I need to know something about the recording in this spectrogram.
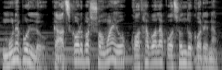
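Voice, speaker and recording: An actor playing an anxious idol-maker who recounts a horror story in a dramatic, expressive first-person narration. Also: male voice, a little high, a little slow. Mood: relieved. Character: anxious male idol-maker recounting his ghostly encounter. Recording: studio voice over music bed.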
